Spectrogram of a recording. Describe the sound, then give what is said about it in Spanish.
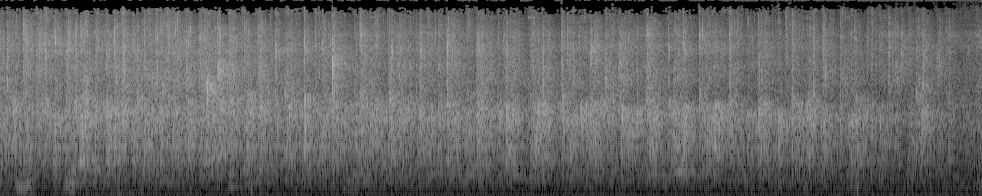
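A crowd applauds their brothers and sisters steadily for about ten seconds, a dense, even wash of many hands clapping at once, with a few faint voices mixed underneath. “Le da un aplauso a su hermano y a su hermana.”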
